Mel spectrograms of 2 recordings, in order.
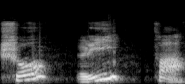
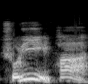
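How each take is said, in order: First: The word is split into three chunks. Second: The word is split into two chunks. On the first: The speaker calls it right. "এভাবে উচ্চারণ করতে হবে" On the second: The speaker calls it wrong. "Sorry যোগ ফা, sorry ফা, এভাবে না"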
